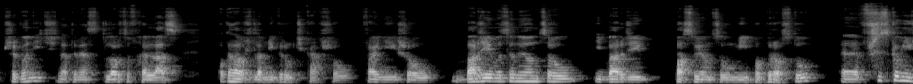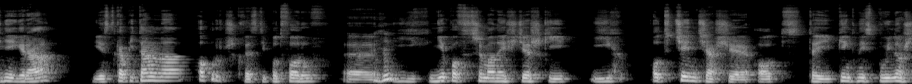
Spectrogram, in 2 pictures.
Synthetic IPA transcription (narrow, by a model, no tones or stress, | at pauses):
pʂɛɡɔɲit͡ɕnat̪ɔmʲjast̪lɔɾt̪sufxɛlːas | ɔkazawɕɛd̪lamɲɛɡɾɔ̃w̃t͡ɕɛ̥kafʂɔ̃w̃fajɲejʂɔ̃w̃baɾd͡ʑejɛmɔt̪sʲjɔnujɔnt̪sɔ̃w̃ibaɾd͡ʑej | pasujɔnt̪sɔ̃w̃mʲipɔpɾɔst̪u | fʂɘst̪̚kɔmʲivɲejɡɾa | jɛst̪̚kapʲit̪alnaɔpɾut͡ʂkfɛst̪ʲjipɔt̪fɔɾuf | ixɲɛpɔfstʂɘmanɛjɕt͡ɕɛʂkʲi | iix | ɔt̪t͡ɕeɲt͡ɕaɕɛʔɔt̪ːɛjpʲjɛŋknɛjspujnɔɕ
